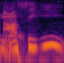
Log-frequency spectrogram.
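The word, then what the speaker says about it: açaí: Asai.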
